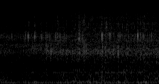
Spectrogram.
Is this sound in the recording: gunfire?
no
